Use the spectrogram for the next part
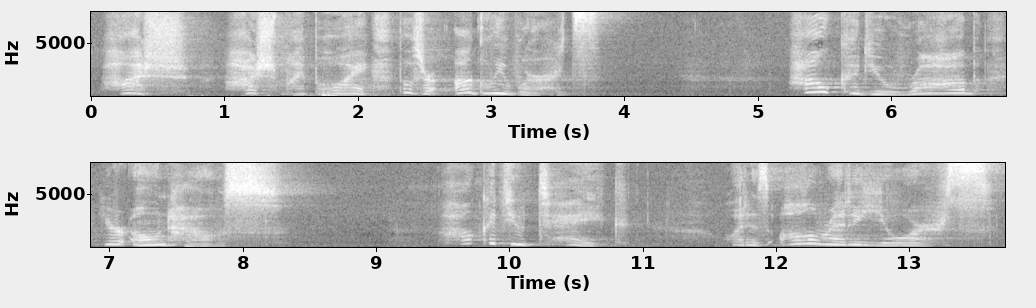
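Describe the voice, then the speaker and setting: A woman voicing a doting, forgiving older mother who speaks softly and often in a hush, recorded with a long echo. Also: sits high, lively intonation, drawn-out words, heavily acted. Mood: hushed, tender. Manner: soft hushed tender voice, often whispering.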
